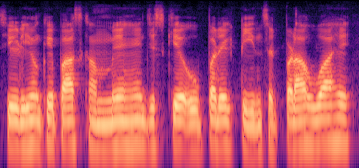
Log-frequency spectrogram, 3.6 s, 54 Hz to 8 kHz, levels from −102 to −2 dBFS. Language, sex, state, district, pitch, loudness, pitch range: Hindi, male, Uttar Pradesh, Lalitpur, 110 Hz, -16 LUFS, 105-110 Hz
